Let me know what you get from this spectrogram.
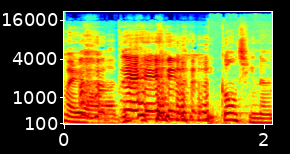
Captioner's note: laughter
